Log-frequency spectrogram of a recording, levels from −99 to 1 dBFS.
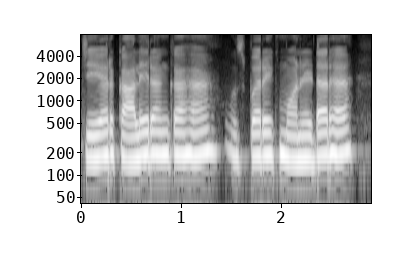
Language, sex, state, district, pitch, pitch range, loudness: Hindi, male, Jharkhand, Garhwa, 185 Hz, 175-190 Hz, -9 LUFS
